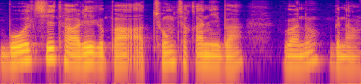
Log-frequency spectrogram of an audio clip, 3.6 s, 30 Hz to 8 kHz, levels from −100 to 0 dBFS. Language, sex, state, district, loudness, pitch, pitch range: Garo, male, Meghalaya, South Garo Hills, -18 LUFS, 110 Hz, 100-120 Hz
